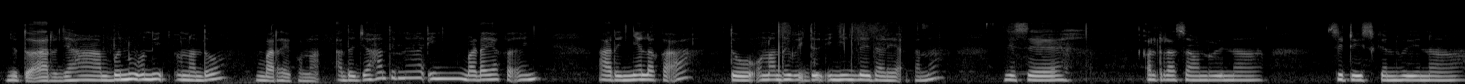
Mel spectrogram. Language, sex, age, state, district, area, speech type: Santali, female, 45-60, Jharkhand, Bokaro, rural, spontaneous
